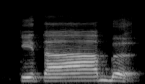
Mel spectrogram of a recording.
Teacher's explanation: تا کے اوپر الف المدیہ الصغیرہ, کتاب با کو بریک نہیں پڑھیں گے. یہاں با کے اوپر آواز جو ہے وہ اپنے مخرج پر لگ کر ٹکرا کر واپس آنی چاہیے. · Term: قلقلہ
